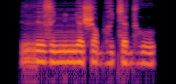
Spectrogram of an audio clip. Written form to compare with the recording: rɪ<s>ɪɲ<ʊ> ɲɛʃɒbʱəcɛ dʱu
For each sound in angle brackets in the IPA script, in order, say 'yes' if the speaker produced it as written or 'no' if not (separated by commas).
no, yes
